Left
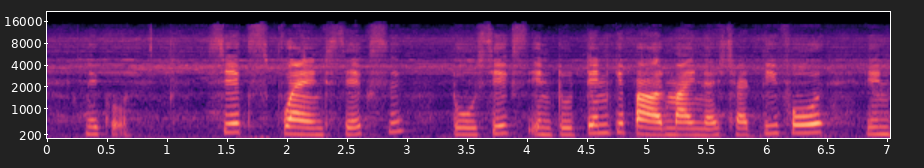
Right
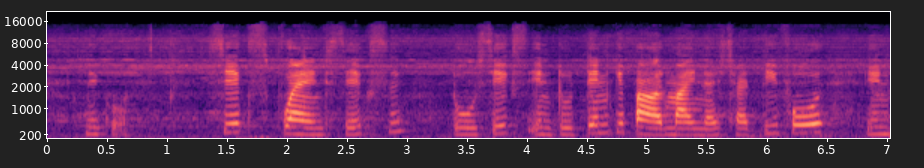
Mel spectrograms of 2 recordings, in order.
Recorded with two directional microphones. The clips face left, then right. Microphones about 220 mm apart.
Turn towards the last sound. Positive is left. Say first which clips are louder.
# left 7 dB
turn(degrees=45)  # may be behind; listen again after turning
